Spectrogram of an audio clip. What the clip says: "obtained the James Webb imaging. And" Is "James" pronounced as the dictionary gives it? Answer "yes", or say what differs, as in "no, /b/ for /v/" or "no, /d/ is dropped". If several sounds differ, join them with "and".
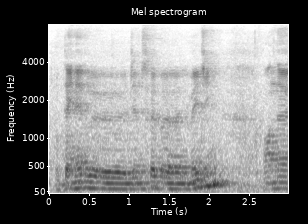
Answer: no, /s/ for /z/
